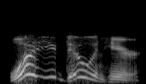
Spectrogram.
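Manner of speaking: high, slow Tennessee drawl; Tennessee accent. Retold or imitated. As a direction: put on a thick Tennessee accent. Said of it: "I'm trying to do my best Tennessee accent".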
